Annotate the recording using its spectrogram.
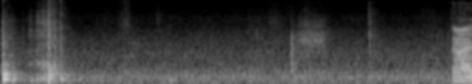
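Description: Wooden accordion reed blocks knock and clatter as they are handled.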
